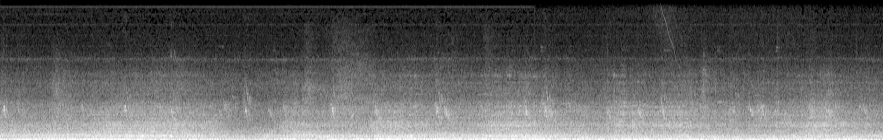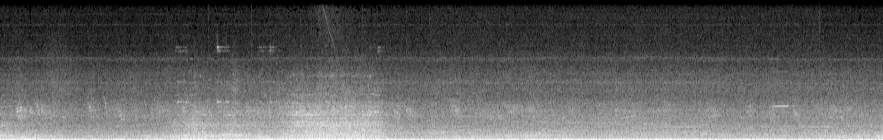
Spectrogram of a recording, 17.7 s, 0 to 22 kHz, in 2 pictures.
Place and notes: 新莊國民運動中心, Xinzhuang Dist., New Taipei City - Construction noise
Construction noise, Birds singing
Sony Hi-MD MZ-RH1 +Sony ECM-MS907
